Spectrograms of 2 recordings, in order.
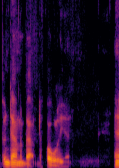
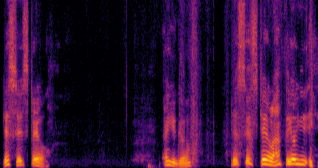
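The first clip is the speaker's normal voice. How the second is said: much higher, sing-song coaxing to a dog; pet talk; 11 semitones higher than usual. Real, not acted. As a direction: coax a shivering dog to sit still. Coaxing shivering dog to sit.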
